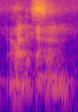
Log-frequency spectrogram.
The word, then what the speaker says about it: Ottoson: Now, that's spelled OTTOSON. Yeah, JAKEOTTOSON. Audison.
